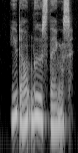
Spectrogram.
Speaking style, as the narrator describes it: she murmured

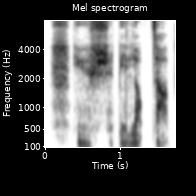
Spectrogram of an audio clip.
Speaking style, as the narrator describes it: she whispered

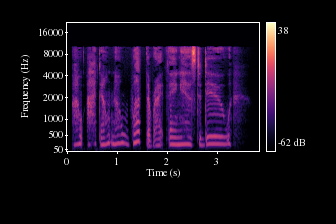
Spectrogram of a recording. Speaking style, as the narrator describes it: she murmured

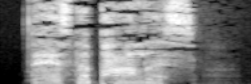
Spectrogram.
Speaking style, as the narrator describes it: Sophie whispered back

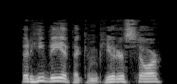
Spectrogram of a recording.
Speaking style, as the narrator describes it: came blurting out from the radio

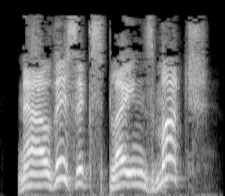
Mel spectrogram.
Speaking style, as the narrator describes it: cried Galdo

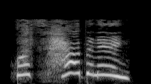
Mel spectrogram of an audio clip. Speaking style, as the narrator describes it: I scream over the gale-force winds

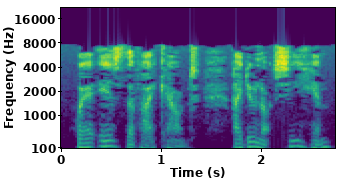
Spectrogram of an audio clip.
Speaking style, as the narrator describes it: said Franz, uneasily

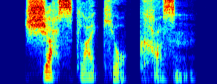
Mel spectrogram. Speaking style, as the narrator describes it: she sneered

